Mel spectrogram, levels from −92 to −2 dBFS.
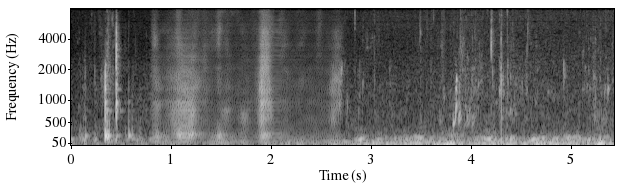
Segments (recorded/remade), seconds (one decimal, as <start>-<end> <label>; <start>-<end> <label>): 0.0-0.8 recorded; 0.8-2.7 remade; 2.7-5.4 recorded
